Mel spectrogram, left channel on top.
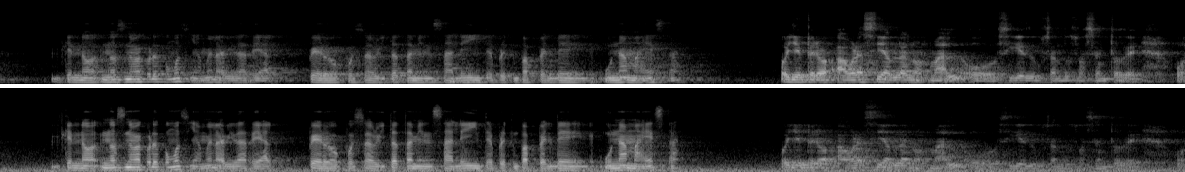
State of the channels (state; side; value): noise; right; rumble, 9 dB below the sound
